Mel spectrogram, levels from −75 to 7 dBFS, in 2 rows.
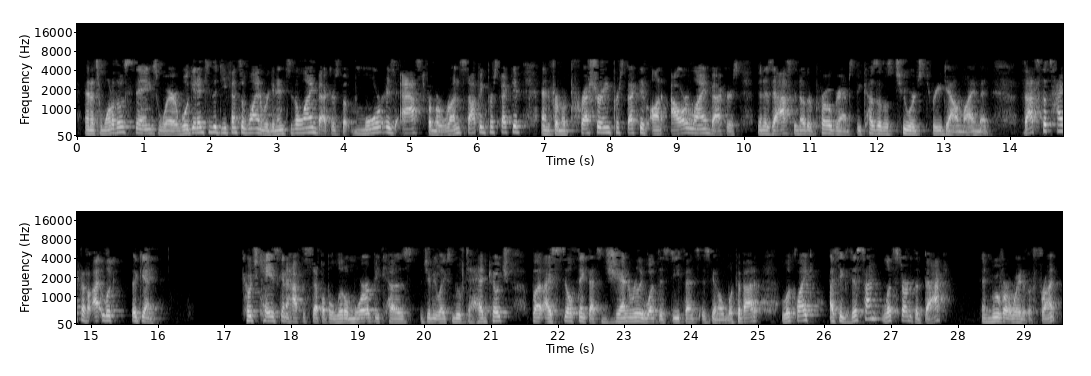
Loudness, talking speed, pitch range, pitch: -18 LUFS, 220 wpm, 120-165 Hz, 135 Hz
